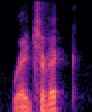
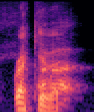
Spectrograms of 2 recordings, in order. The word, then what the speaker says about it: Reykjavik: Reykjavik. Yes, thank you. Reykjavik.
